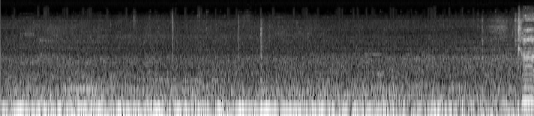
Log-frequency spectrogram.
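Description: A car drives through Phnom Penh traffic with motorbikes weaving around it, heard from inside as a loud, steady low engine and road rumble with faint occasional clicks.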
